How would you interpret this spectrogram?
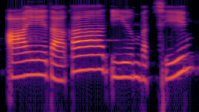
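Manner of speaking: ordinary talk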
